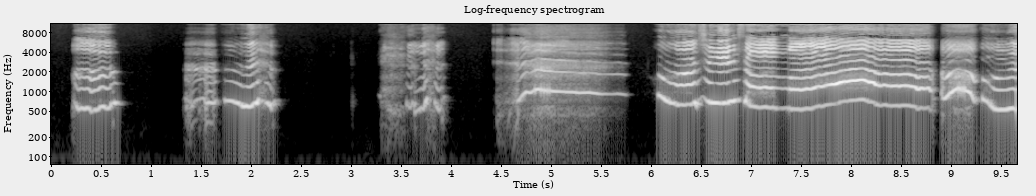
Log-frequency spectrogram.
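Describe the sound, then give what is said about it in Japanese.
A voice fakes tearful crying, starting with a few short, high whimpering sobs separated by pauses, then moving into longer, drawn-out wails with wavering pitch that grow louder and more continuous toward the end. “てめえ、何あざとい嘘泣きしてやがる！”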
